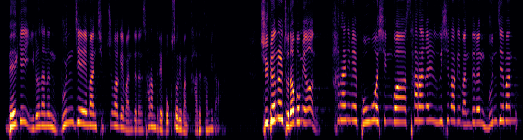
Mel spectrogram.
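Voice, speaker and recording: A man's voice: extremely high pitch, fairly bright tone, big-room sound. A male pastor preaching a sermon in a church, earnestly reciting scripture and building in force. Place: church sanctuary.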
